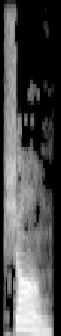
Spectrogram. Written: xiang

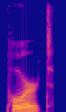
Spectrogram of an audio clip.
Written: porte

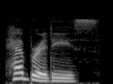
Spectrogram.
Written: hebrides

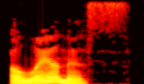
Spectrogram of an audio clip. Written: alannis

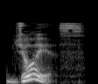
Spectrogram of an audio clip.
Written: joyous

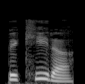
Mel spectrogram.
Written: bikita

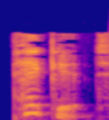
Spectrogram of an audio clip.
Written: picket

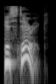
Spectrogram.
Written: hysteric

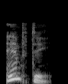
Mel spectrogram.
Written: empty

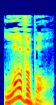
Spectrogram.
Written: lovable

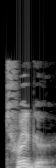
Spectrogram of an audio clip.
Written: trigger

